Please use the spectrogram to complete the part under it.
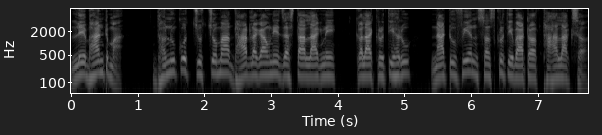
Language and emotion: Nepali, neutral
